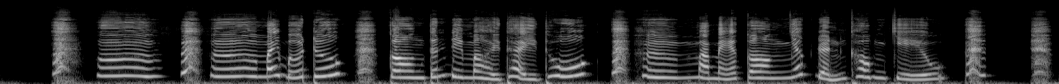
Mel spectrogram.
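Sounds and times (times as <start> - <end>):
young girl bursting into sobbing: 0.5 - 2.8, 6.1 - 7.0, 9.6 - 10.5
speech: 2.8 - 9.9.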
